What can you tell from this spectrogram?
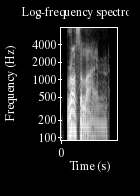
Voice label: "rosaline", British

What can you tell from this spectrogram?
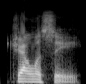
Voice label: "jalousie", American

